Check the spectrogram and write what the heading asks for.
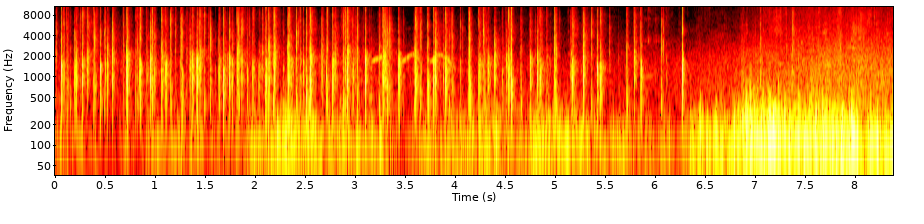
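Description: A small audience clapping, a dense patter of hand claps that stops about six seconds in; a louder low rumble follows.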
